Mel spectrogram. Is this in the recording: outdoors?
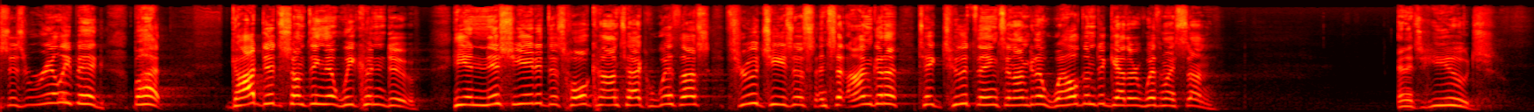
no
